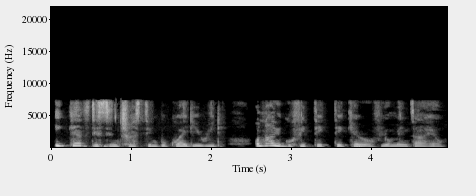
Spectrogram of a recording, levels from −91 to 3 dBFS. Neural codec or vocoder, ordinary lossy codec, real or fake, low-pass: none; AAC, 48 kbps; real; 7.2 kHz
